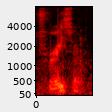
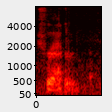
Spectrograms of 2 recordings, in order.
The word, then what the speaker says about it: Tracer: So if you mispronounce this, the internet will hate you for forever. All right. Toting twin pulse pistols, energy-based time bombs, and rapid fire banter. This is Tracer. Yeah. It's not Tracker. Nope.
